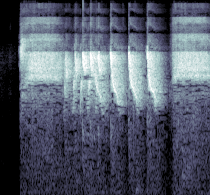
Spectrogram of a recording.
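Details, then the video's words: A bar-winged prinia (Prinia familiaris), an Indonesian endemic, gives a loud, high buzzy trill broken by a run of quick descending chirped notes, then resumes the sustained buzzing. "Ciblek Kali | Cikal Super Ngotot Ngebren Rapet Panjang"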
